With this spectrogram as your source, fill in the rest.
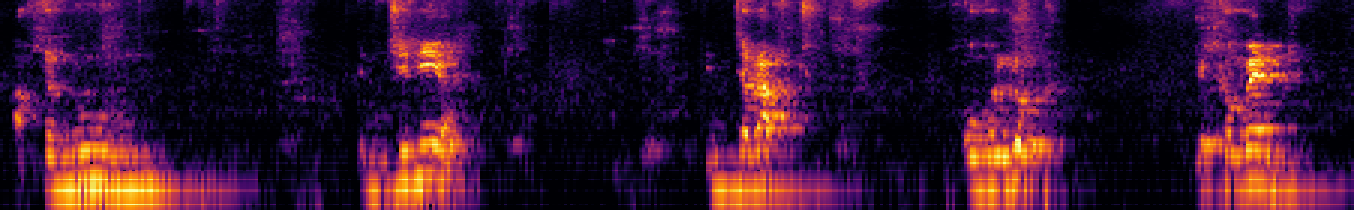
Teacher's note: Primary stress on the third syllable and secondary stress on the first syllable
